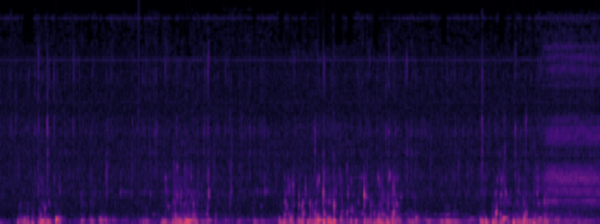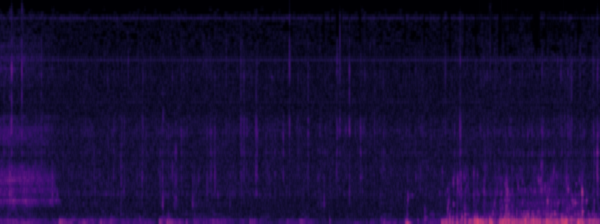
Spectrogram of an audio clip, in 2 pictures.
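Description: Scuba diver's exhaled air bubbling out of the regulator underwater in irregular bursts, quieter for a few seconds in the middle and bubbling again near the end. A short hiss of the regulator on an inhale comes about halfway through.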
